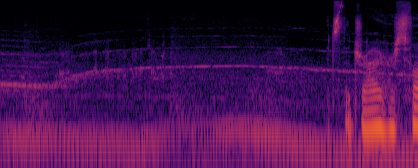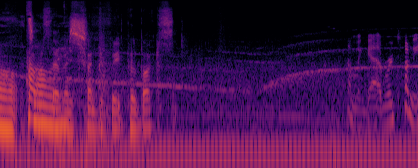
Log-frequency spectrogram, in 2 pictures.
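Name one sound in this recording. An ambulance siren wails, slowly rising and falling.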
